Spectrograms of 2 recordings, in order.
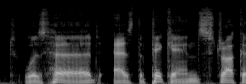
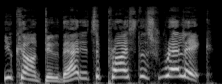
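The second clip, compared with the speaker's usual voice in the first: high, loud furious protest; outraged shouting; 8 dB louder, faster than usual. A narrator's reading. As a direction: yell it to stop her. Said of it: "Trish screamed at her".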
